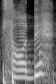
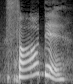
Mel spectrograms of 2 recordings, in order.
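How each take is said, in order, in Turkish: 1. Kelime duyulabilir bir h sesiyle bitiyor. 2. Kelime sesli harfle bitiyor, h sesi yok. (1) "Sadeh demiyoruz" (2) "Ama okumuyoruz"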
